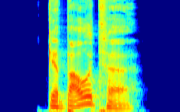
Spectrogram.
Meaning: inflection of gebaut: 1. strong/mixed nominative/accusative feminine singular 2. strong nominative/accusative plural 3. weak nominative all-gender singular 4. weak accusative feminine/neuter singular
- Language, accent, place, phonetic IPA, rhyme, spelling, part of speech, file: German, Germany, Berlin, [ɡəˈbaʊ̯tə], -aʊ̯tə, gebaute, adjective, De-gebaute.ogg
